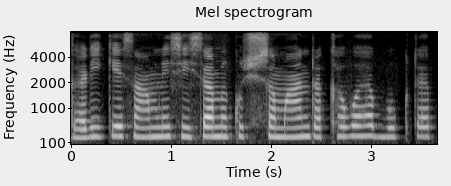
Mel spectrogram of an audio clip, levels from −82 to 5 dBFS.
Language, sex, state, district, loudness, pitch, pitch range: Hindi, female, Jharkhand, Ranchi, -19 LUFS, 255 Hz, 245-260 Hz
